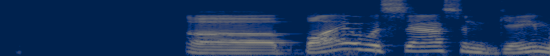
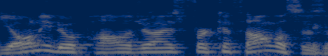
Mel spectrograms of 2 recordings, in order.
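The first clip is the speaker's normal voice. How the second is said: plain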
